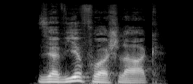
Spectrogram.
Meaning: serving suggestion
- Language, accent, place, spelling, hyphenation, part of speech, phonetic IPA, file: German, Germany, Berlin, Serviervorschlag, Ser‧vier‧vor‧schlag, noun, [zɛʁˈviːɐ̯ˌfoːɐ̯ʃlaːk], De-Serviervorschlag.ogg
